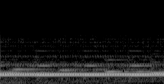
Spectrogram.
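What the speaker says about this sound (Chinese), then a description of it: "那我就打了，然后我公放" A steady, unbroken telephone dial tone plays over a speakerphone as a call is about to be placed. It holds at an even level throughout with no voices.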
